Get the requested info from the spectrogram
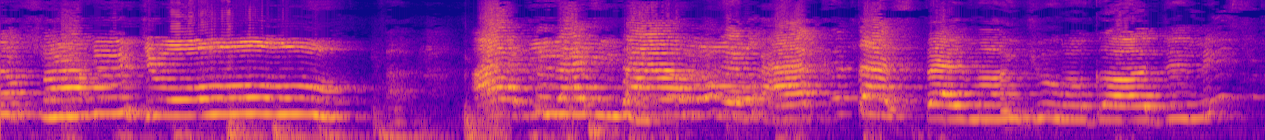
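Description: A little girl singing in a high, clear voice. She holds long notes for about the first two seconds, then moves into a quicker, more broken run of notes.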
